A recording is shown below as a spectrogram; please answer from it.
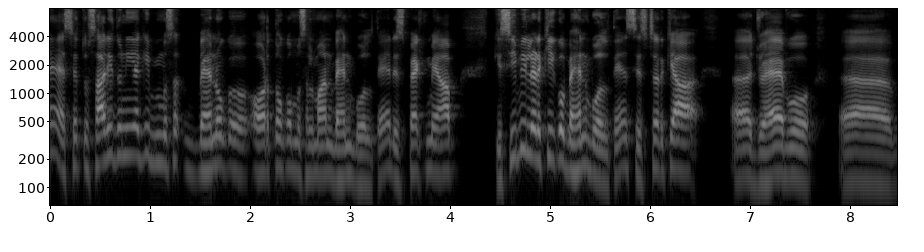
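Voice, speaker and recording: A man, an Islamic scholar, answering a question in a conversational religious talk, scolding and forceful in manner. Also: a little high.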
